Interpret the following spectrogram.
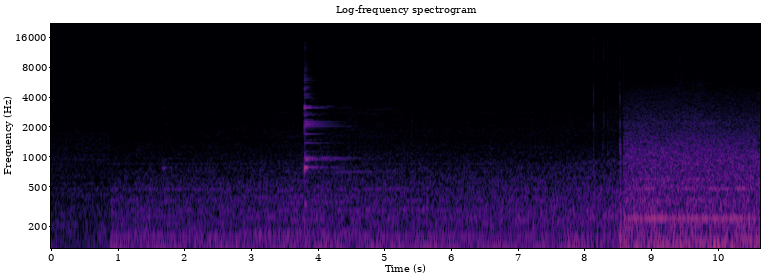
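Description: A steady low room hum with a single bright clink about four seconds in, a hard object knocked or set down that rings briefly. From about eight and a half seconds, louder outdoor street ambience with traffic noise takes over.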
